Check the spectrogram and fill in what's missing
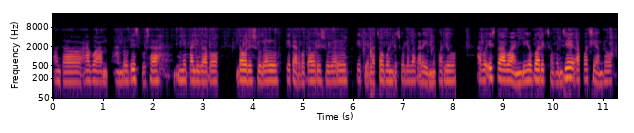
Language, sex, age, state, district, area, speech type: Nepali, female, 45-60, West Bengal, Darjeeling, rural, spontaneous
